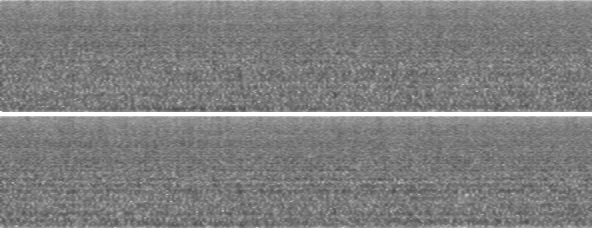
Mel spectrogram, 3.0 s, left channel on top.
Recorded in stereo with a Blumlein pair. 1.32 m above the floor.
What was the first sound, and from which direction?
Running water, straight ahead.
